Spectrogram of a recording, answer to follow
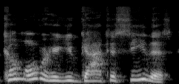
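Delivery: high-pitched urgent beckoning, retold; insistent calling out. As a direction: act out urging someone to come look. Retold calling son over, insisting.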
